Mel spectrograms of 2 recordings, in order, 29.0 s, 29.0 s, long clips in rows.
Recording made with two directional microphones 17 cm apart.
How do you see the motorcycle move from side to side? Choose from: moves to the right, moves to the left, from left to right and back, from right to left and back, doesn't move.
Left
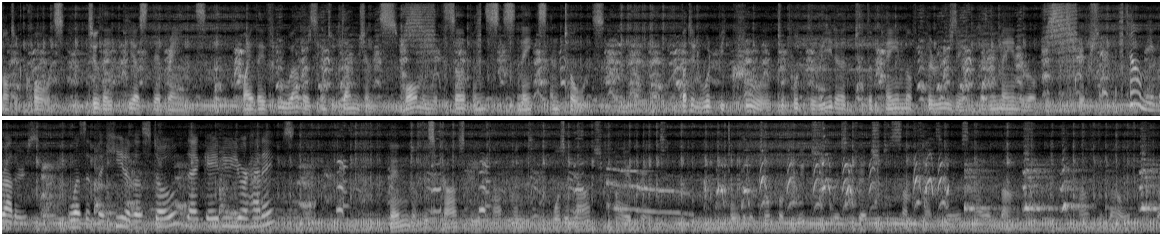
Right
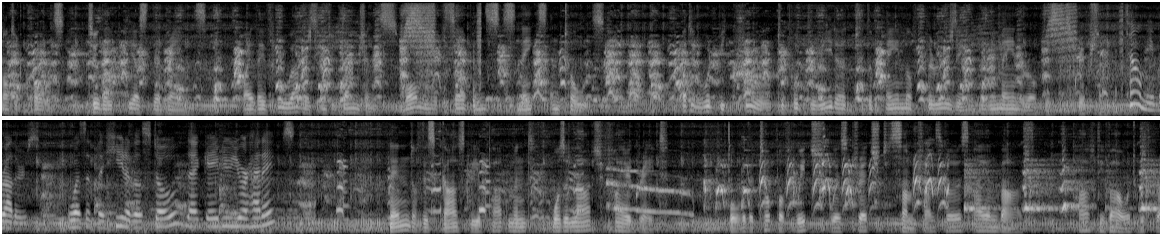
doesn't move.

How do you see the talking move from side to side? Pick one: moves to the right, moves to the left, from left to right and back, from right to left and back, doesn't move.
moves to the right.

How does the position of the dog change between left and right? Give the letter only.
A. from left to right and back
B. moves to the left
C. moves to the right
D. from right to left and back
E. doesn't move
D.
